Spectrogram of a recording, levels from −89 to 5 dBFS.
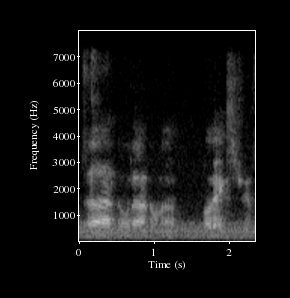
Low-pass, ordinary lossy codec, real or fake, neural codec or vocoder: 7.2 kHz; none; fake; vocoder, 44.1 kHz, 128 mel bands every 512 samples, BigVGAN v2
